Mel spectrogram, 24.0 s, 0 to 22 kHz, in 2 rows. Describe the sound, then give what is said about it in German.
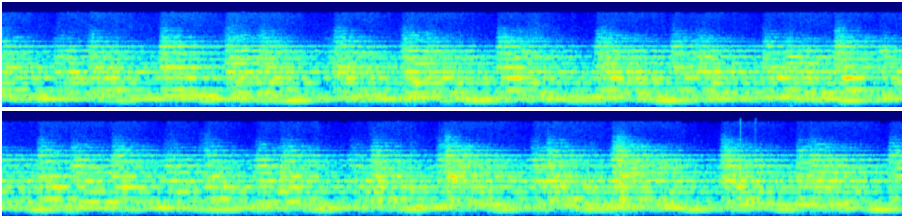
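Parish church bells ringing at noon in Vienna's third district: many bells struck in a loud, continuous peal of overlapping, ringing metallic tones that sustain and blend for the whole stretch, with no talking. “Es ist 12 Uhr. Sie hören die Glocken der Pfarrkirche St. Ottmar unter den Weißgerbern in Wien 3.”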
